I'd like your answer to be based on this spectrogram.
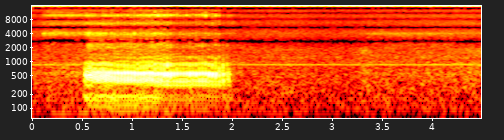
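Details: Female puppy snoring, not at her loudest: one loud buzzing snore lasting about a second and a half with a fast flutter, then quiet breathing.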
